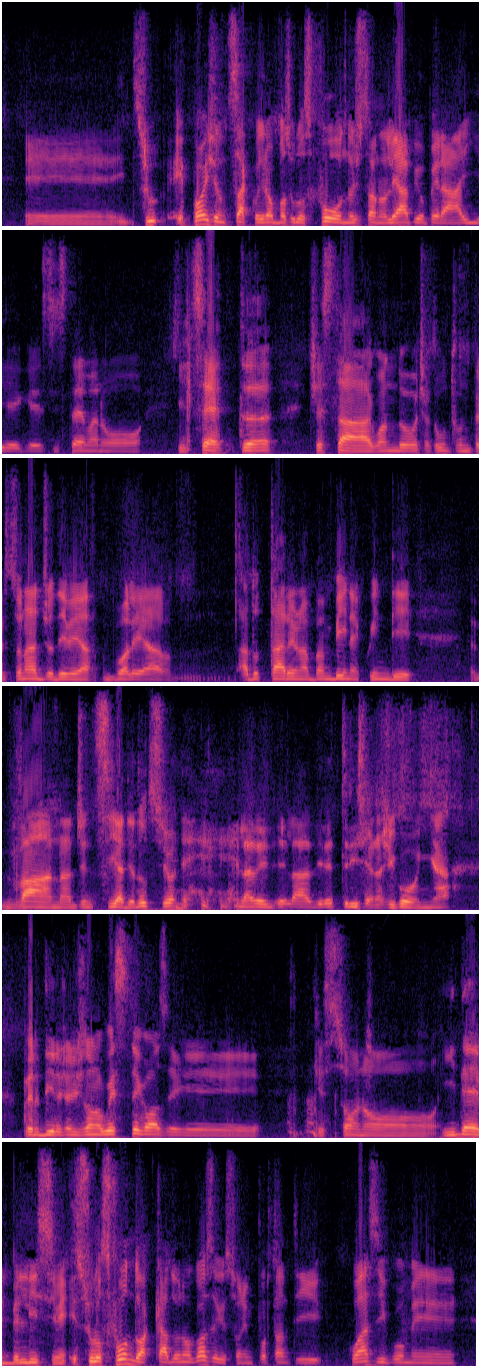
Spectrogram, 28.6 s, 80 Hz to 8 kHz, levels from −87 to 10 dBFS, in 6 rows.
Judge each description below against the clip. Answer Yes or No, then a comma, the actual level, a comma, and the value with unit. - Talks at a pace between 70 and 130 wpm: No, average, 155 wpm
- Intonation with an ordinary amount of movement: No, narrow, 2.3 semitones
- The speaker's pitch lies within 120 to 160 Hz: No, low, 105 Hz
